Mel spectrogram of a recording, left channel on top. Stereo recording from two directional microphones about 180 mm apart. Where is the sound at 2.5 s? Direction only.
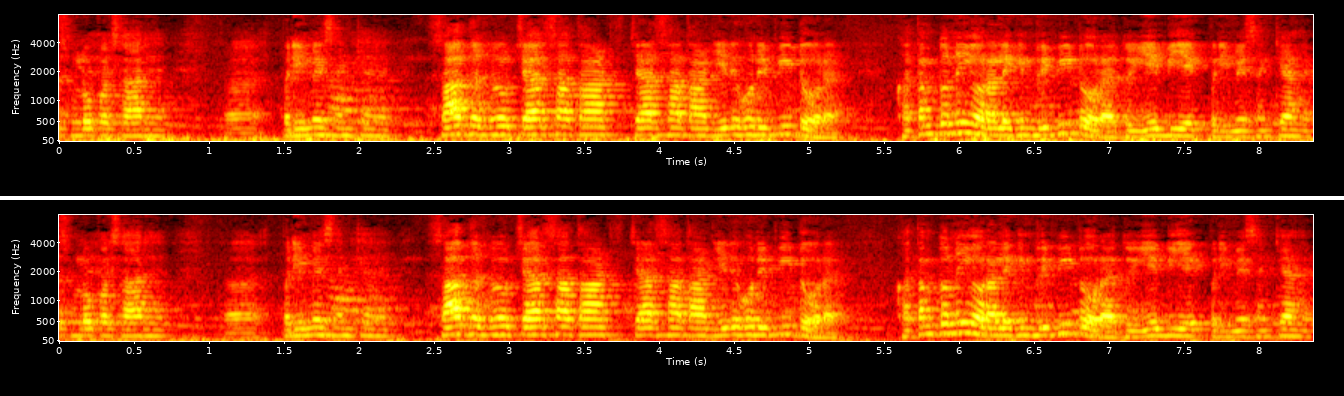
30° left (ahead or behind).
